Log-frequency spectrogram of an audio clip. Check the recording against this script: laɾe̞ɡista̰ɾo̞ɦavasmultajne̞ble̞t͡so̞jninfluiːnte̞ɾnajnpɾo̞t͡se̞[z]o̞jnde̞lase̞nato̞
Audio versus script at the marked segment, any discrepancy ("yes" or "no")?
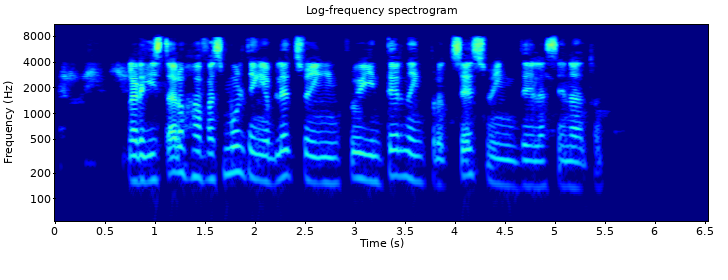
yes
